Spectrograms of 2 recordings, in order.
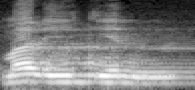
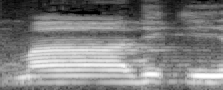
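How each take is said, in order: First: The first 'a' vowel is kept short. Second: The first 'a' vowel is held long. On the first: "mana yang harus dibaca pendek" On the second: "maknya dibaca panjang"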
